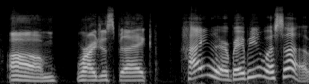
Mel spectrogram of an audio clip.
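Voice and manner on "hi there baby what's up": put-on high, childish little-kid voice. Retelling saying inappropriate things to him, kid voice. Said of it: "my kid voice".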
